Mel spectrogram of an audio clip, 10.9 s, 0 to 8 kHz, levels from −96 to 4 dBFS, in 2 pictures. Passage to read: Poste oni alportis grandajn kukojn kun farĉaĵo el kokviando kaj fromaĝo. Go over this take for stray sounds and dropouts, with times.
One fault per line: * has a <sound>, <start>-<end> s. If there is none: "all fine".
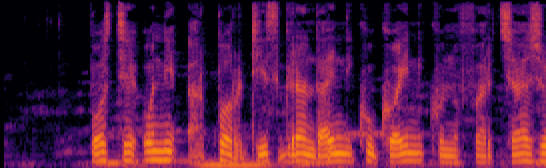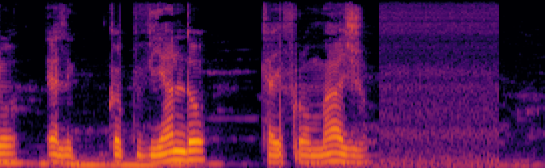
all fine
